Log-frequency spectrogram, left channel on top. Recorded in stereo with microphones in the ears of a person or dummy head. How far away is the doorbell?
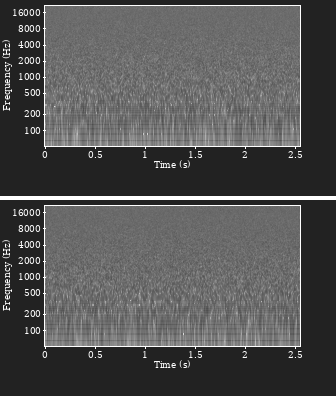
I don't hear a doorbell.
